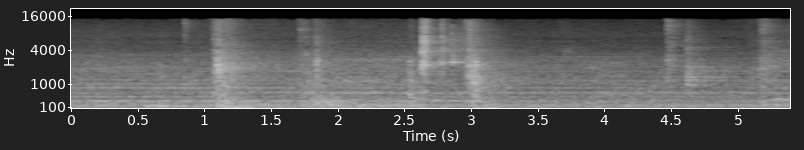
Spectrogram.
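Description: A multi-station rotary hydraulic press for making brake pads running with a steady hum, broken by about five sharp metallic clacks and knocks, the loudest about two and a half seconds in.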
